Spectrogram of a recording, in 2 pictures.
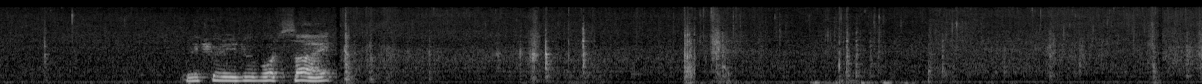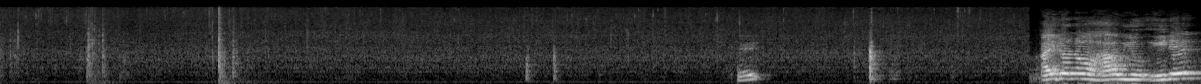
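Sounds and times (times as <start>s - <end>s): patties sizzling in oil: 0.0s - 22.3s
spatula scraping frying pan: 3.4s - 6.1s, 6.8s - 7.6s, 8.2s - 13.4s.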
